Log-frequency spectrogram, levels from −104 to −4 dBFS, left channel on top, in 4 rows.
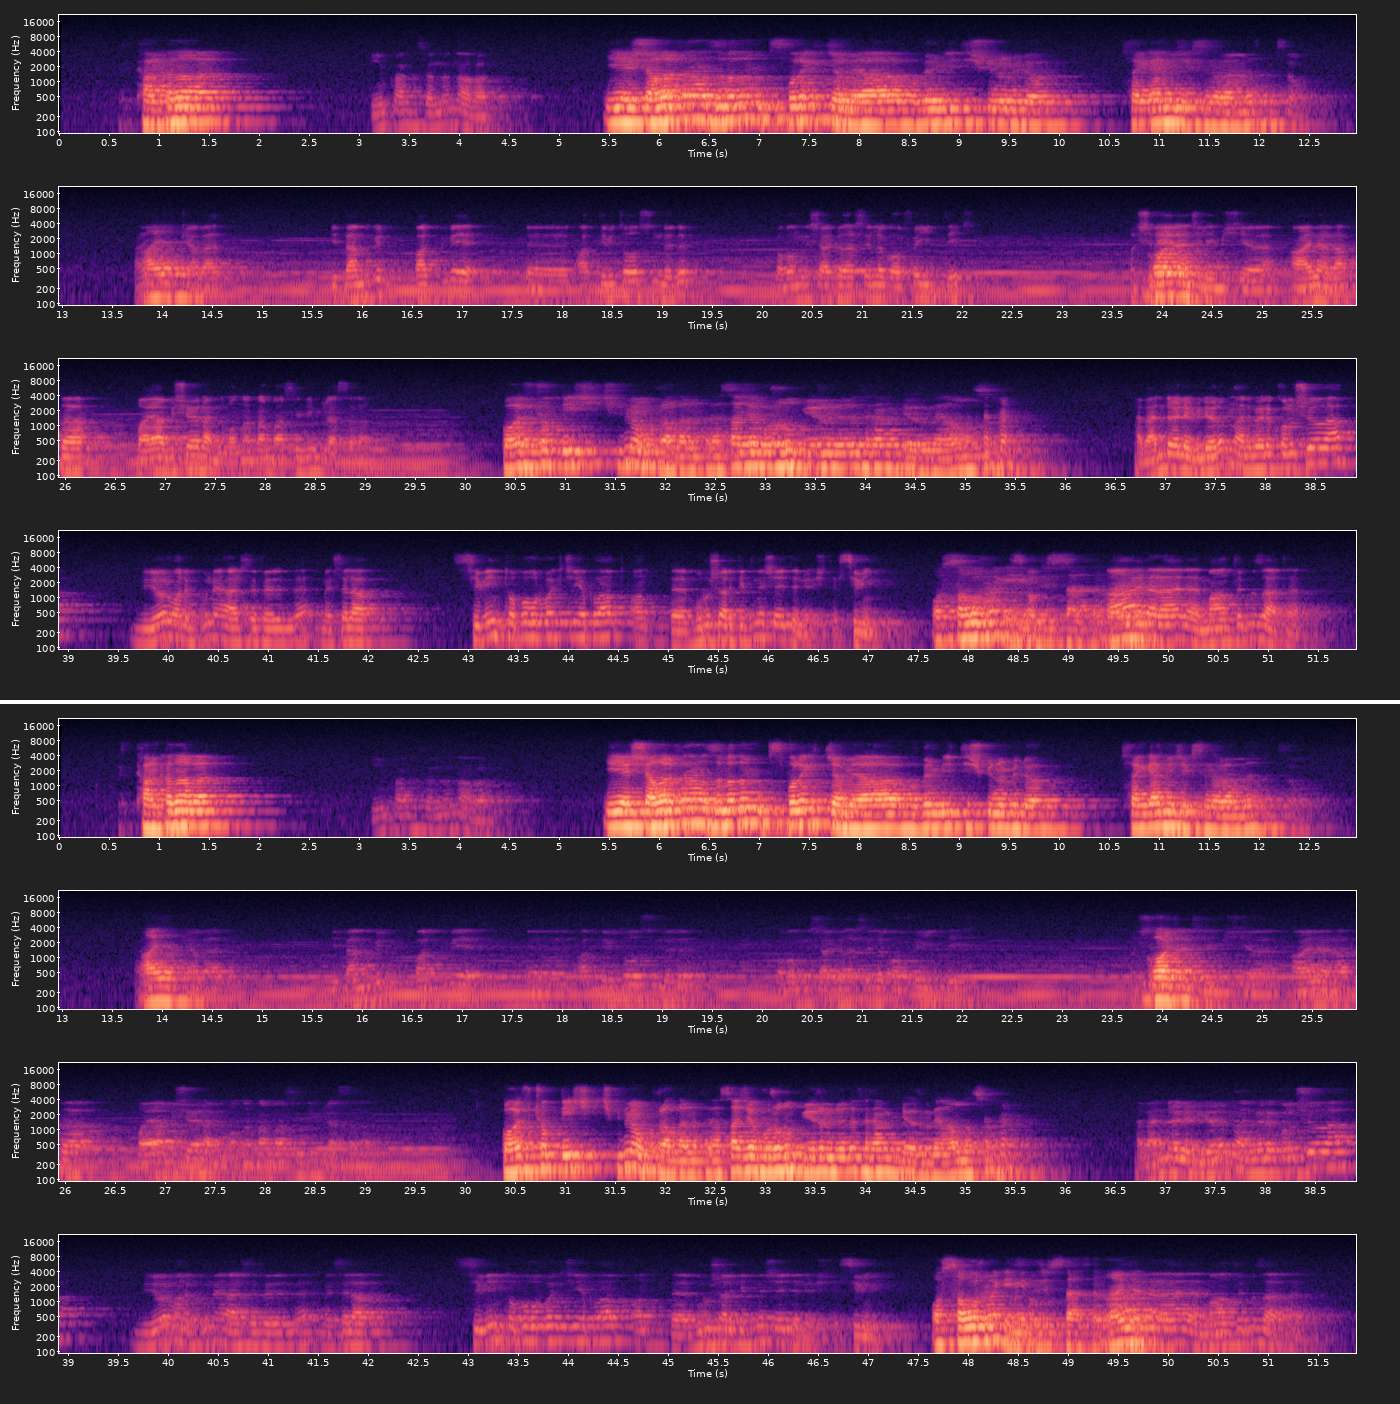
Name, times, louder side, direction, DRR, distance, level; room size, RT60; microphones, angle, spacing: voice 1, 0.8-1.6 5.4-9.9 10.7-12.1 13.8-14.1 23.8-24.2 30.4-31.3 31.5-35.4 47.6-49.8, right 3 dB, 60° right, 5 dB, 0.5 m, -25 dB
voice 2, 3.1-4.3 11.6-11.9 12.3-12.5 13.7-14.6 15.7-17.2 17.6-19.3 20.1-22.1 23.7-26.3 26.7-29.1 35.2-35.5 36.7-38.8 39.6-42.1 42.9-47.1 48.6-48.9 49.4-51.3, left 4 dB, 90° left, 8 dB, 0.4 m, -38 dB
sound 1, 14.2-29.8, right 1 dB, 70° left, 1.2 m, -44 dB
6.2 x 2.5 x 2.9 m, 1.2 s
head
